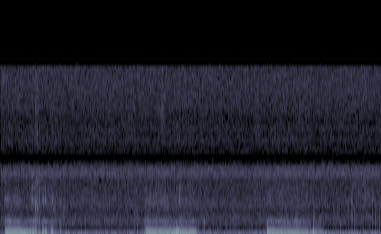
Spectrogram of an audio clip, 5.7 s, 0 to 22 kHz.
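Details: Neutered male cat, born September 2017, making sounds when stroked: three clear rolling trills with wavering pitch, about two seconds apart, backed by a strong low-pitched purr throughout.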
